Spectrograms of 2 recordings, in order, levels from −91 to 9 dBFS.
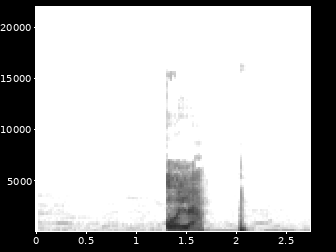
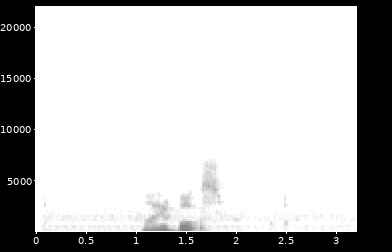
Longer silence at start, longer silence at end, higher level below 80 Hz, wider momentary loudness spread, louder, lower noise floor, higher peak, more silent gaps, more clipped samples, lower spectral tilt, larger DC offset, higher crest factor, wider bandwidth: first, 1.3 s vs 1.05 s; second, 0.65 s vs 1.35 s; first, -68 dBFS vs -86 dBFS; second, 14 LU vs 17 LU; first, -16 LUFS vs -50 LUFS; second, -73 dBFS vs -83 dBFS; first, -2 dBFS vs -32 dBFS; neither; neither; second, -5.5 dB/octave vs -7.5 dB/octave; neither; second, 18 dB vs 24 dB; second, 7.2 kHz vs 8.4 kHz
